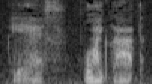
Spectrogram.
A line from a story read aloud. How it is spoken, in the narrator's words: he said softly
